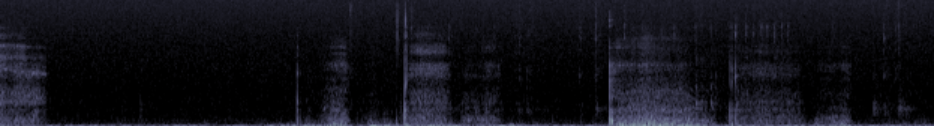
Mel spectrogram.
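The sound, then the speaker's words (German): Typing on a computer keyboard, heard as irregular bursts of clicking keystrokes separated by short pauses, with no talk over it. “ich muss kurz was schreiben.”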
